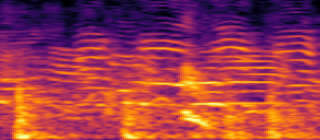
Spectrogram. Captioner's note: crowd chatter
